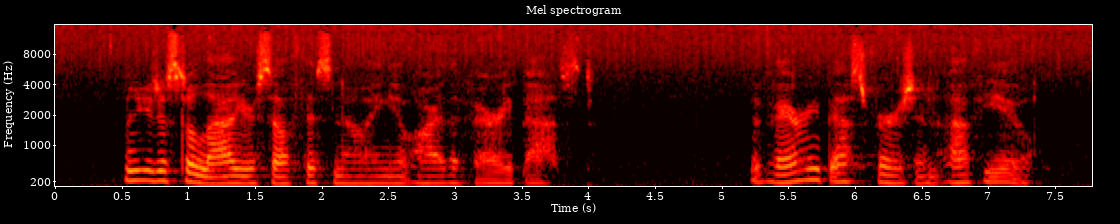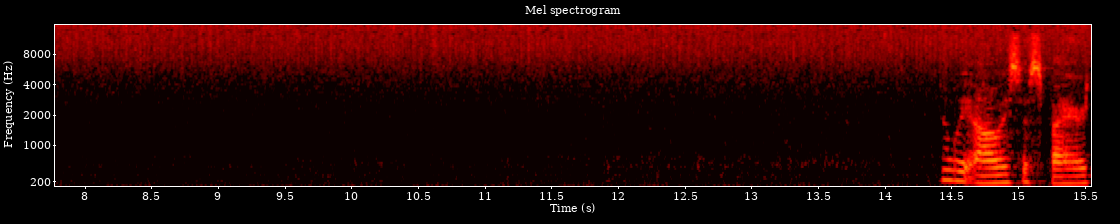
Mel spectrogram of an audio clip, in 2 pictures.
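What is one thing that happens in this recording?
A middle-aged woman speaks calmly and close, with pauses, heard through a phone or online call.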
